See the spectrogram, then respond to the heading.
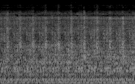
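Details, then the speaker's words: Chevy 5.3 V8 first start after timing chain, cam sprocket and oil pump replacement, oil pressure confirmed: fast, even metallic lifter clatter over the idle that quiets down within a minute. "Is this loud normally? For a minute? Yeah. Yeah, it's quieting down."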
